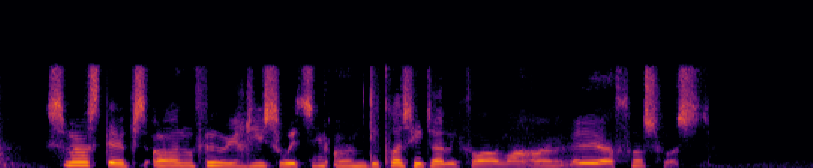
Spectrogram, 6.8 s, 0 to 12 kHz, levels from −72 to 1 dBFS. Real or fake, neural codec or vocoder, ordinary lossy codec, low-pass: fake; codec, 16 kHz, 1 kbps, X-Codec, HuBERT features, trained on general audio; AAC, 48 kbps; 7.2 kHz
